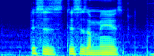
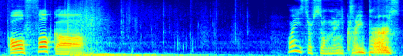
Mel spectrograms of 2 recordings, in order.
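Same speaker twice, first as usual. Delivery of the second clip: anguished yell; 6 semitones higher, 9 dB louder than usual. Real, not acted. Gamer yelling at creepers in despair, loud wail. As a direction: bellow it at the creepers.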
